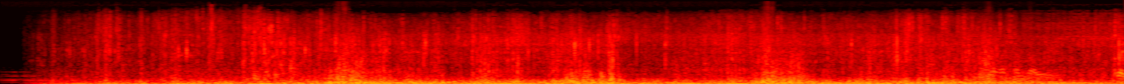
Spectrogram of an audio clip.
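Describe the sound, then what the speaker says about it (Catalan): Strong, steady wind roars and buffets the microphone on a mountain pass along a hiking route, a loud continuous rumble with gusts that swell and ebb throughout, under faint breathing or voice. "Ha hagut un moment que hi havia un vent que no podia quasi ni caminar."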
